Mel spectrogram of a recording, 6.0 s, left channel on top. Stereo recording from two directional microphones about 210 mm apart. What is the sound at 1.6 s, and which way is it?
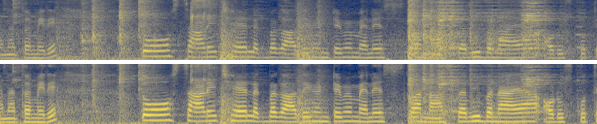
A woman's voice, 25° right (ahead or behind).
